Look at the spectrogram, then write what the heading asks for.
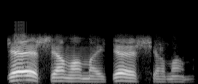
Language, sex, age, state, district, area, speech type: Maithili, male, 30-45, Bihar, Madhubani, urban, conversation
